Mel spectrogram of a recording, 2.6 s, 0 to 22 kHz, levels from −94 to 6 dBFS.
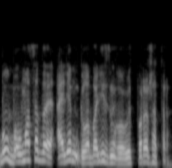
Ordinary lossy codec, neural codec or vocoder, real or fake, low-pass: none; codec, 16 kHz, 8 kbps, FunCodec, trained on LibriTTS, 25 frames a second; fake; 7.2 kHz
